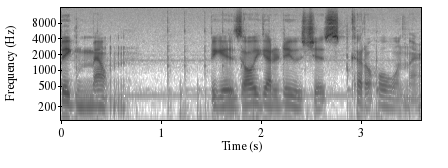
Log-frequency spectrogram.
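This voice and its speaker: A man's fairly low pitch at a moderate pace over noticeable background noise. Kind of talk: casual talk to camera. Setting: home recording, voice over gameplay.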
